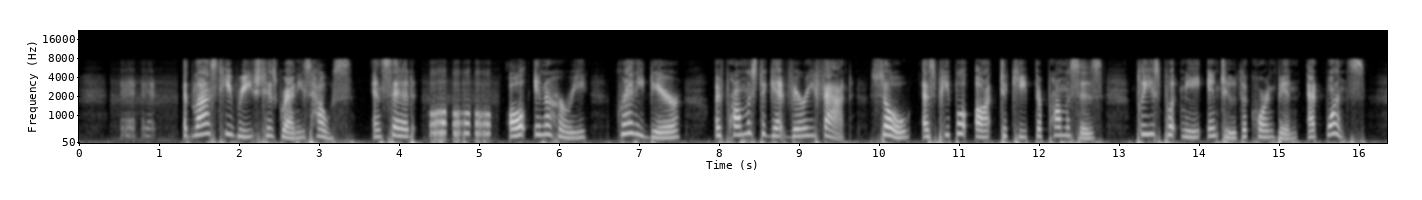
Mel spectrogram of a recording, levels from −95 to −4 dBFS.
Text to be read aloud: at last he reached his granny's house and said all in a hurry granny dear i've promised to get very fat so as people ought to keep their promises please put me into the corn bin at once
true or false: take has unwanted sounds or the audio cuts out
true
